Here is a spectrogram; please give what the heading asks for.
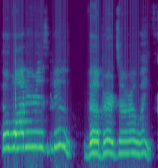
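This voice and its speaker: A woman with a high voice reads a picture book to young children as their teacher. Her delivery is playful and sing-song, swinging widely in pitch. She moves between expressive reading and softer, chatty asides to her listeners. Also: measured pace, muffled recording. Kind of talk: animated children's read-aloud with chatty asides.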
